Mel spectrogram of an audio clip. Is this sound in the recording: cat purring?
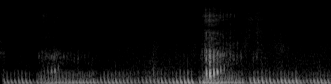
yes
